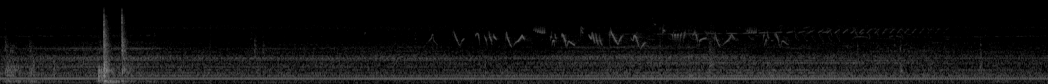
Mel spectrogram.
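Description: Steady low hum throughout, with a sharp knock about a second in. From about four to eight seconds in, a bird chirps in quick rising and falling notes, ending in a short trill.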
